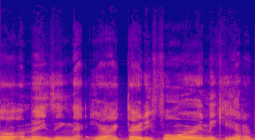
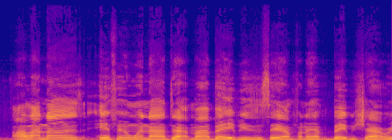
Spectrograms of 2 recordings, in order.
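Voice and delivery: ordinary delivery

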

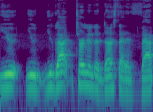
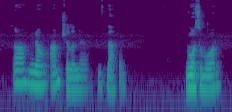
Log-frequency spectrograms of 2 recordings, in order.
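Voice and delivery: put-on nonchalant villain voice, quieter; 8 dB quieter than usual. Retelling how comic book Thanos acted after wiping out the universe: imitating comic book Thanos, nonchalant. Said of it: "He was so nonchalant about it".

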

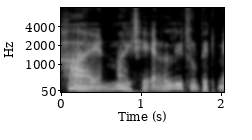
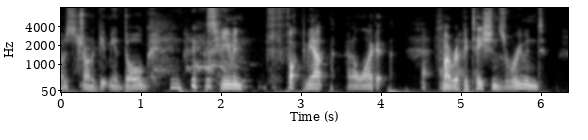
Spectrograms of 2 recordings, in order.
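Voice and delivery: loud, good, fully in-character put-on Australian accent; 3 semitones higher, 5 dB louder than usual. Playing an elf character in the game, the speaker talks in an australian accent. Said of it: "good australian accent".

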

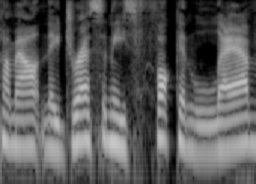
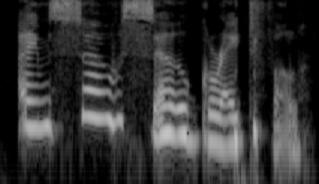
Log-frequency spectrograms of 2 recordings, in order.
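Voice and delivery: put-on old-fashioned transatlantic voice, higher and quieter; 5 semitones higher, 6 dB quieter than usual. Retelling a friend's speech done as Audrey Hepburn: imitating Ruth doing Audrey Hepburn. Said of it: "she almost sounds like an old lady in that speech".

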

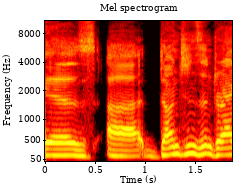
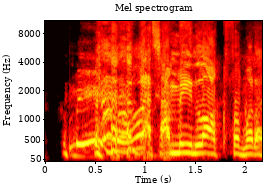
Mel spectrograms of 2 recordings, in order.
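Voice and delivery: bad put-on Scottish accent, pitched up; 5 semitones higher than usual. Joking during a guessing round about a village in scotland, terrible scottish accent. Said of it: "that was my terrible Scottish accent".

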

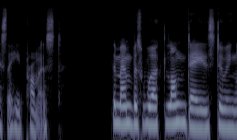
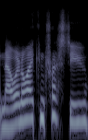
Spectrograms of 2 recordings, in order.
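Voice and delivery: words broken up by laughing while talking; 3 semitones higher than usual. Retelling what he said once they weren't dead: imitating someone laughing while talking. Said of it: "he would start laughing".

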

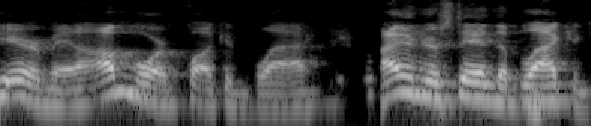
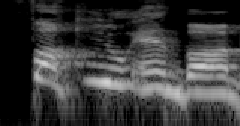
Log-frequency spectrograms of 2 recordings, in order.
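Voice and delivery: loud, raving yell, higher pitch; 10 semitones higher than usual. Retelling a neighbor yelling at a football game: imitating someone yelling loudly. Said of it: "yelling it out like a raving lunatic".

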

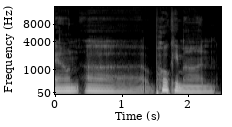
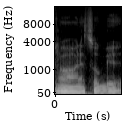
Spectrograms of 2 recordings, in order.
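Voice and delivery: ordinary talk

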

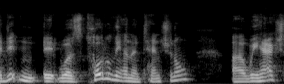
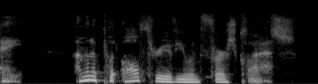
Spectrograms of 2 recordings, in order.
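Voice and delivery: hushed, quieter whisper; 4 dB quieter than usual. Retelling an offer to move them all to first class: imitating a whisper. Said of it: "whispers right up to us".

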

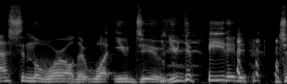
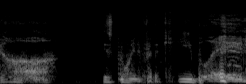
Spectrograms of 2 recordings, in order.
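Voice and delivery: low, hushed, whispered murmur; 7 semitones lower, 4 dB quieter than usual. Mocking a group of sexy anime guys, imitating low-toned talk. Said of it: "just talking in low tones".

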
